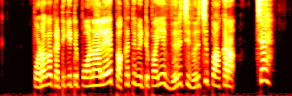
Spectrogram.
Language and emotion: Tamil, disgusted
